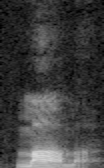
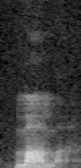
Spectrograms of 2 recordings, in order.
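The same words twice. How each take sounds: First: The first syllable is drawn out and strong. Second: The first syllable is short and plain. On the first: "say this with a southern accent, prolong that first syllable" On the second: "The stress is on the first syllable"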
